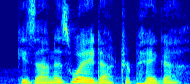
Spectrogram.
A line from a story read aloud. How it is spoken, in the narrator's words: Andaman said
